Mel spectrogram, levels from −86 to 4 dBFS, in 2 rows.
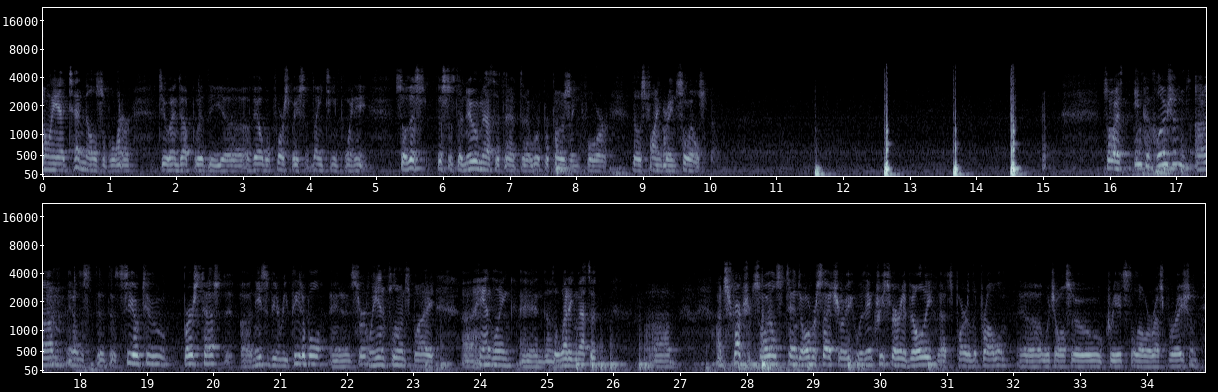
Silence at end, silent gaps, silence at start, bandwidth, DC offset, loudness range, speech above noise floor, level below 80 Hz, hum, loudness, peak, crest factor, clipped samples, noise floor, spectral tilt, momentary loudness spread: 0.15 s; none; 0 s; 5.2 kHz; under 0.1%; 11 LU; 27 dB; -40 dBFS; none; -31 LUFS; -2 dBFS; 28 dB; under 0.1%; -60 dBFS; -12 dB/octave; 14 LU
